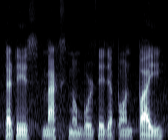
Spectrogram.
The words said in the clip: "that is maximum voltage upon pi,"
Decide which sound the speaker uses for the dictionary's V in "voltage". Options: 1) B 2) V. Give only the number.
1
